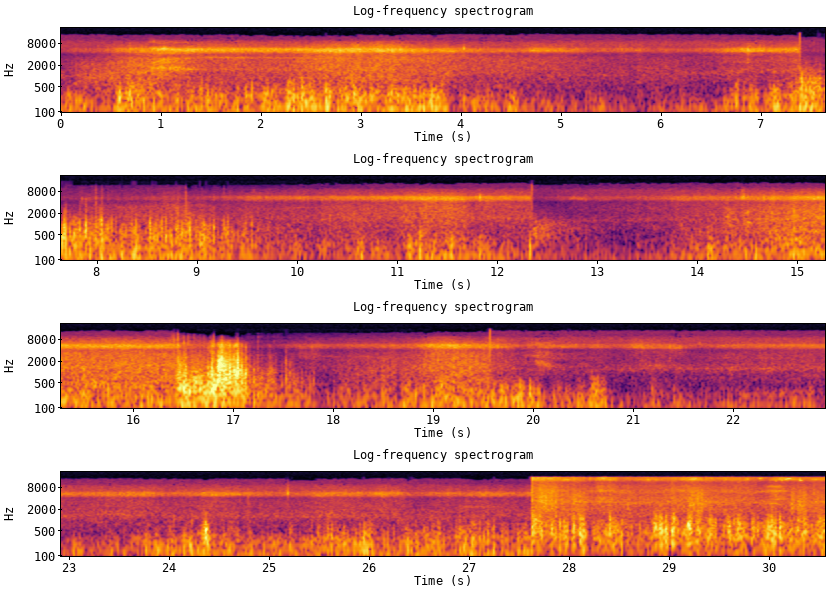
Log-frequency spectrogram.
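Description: Wind buffeting the microphone of a camera carried on a paraglider in flight, swelling and fading in gusts every few seconds, loudest about seventeen seconds in. Near the end a higher hiss joins in.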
